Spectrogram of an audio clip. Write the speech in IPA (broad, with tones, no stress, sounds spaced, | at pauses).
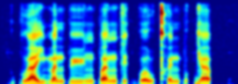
kʷ aː˨˧ j m ɐ˥ n p yː˨˧ ŋ p ɐ˨˥ ŋ k ɪ˨ k̚ p o˨˩ w kʰ ɵ˧ n p ʊ˧ k̚ j ɐ˥ p̚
